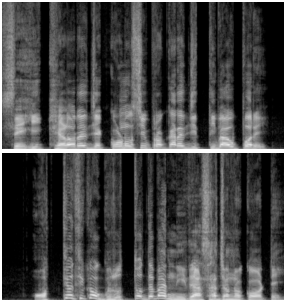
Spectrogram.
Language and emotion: Odia, disgusted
